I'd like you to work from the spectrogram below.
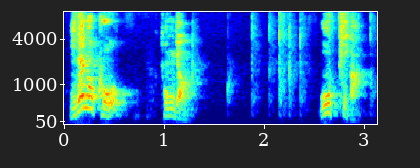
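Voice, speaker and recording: A woman's voice: low-pitched, huge pitch swings, slow pace, dark tone. A woman teaching a math lesson in a casual, chatty way, often asking the students to check along. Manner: chatty, asks students frequent checking questions; voices student replies herself. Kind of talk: casual lecture.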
